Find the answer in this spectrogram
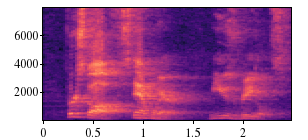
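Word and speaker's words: Riedel: off stemware we use rles rhymes with needle they're beautiful they're gorgeous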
